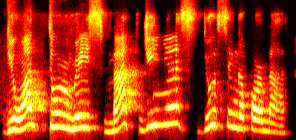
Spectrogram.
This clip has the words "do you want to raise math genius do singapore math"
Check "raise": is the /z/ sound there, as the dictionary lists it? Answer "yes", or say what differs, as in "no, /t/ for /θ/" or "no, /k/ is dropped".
no, /s/ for /z/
